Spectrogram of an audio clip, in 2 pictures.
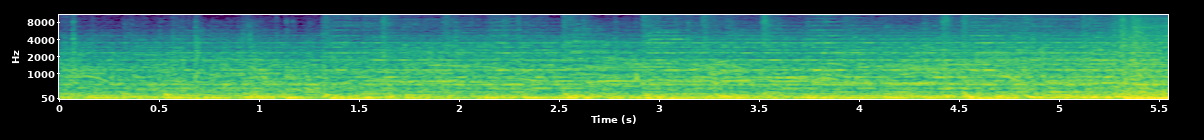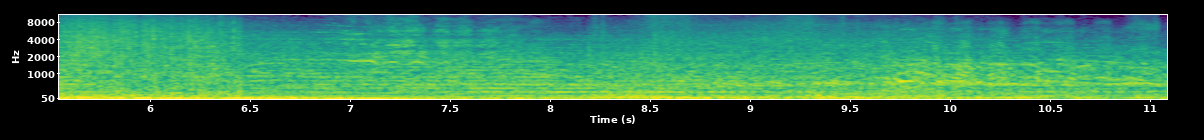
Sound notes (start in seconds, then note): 0.1 adventure music; 7.0 horse whinnies; 9.2 people laughing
